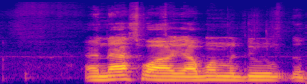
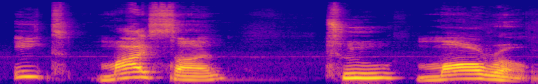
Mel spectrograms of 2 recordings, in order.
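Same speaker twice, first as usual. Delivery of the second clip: very slow, weighty Bible reading; scripture reading; much slower than usual. Acted. Preacher reading the woman's plea from Second Kings, slow emphatic scripture reading. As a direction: draw out each word of the verse.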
